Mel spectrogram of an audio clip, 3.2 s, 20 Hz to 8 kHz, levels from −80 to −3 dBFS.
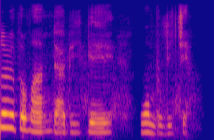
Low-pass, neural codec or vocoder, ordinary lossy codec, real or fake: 7.2 kHz; codec, 16 kHz, 0.8 kbps, ZipCodec; none; fake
